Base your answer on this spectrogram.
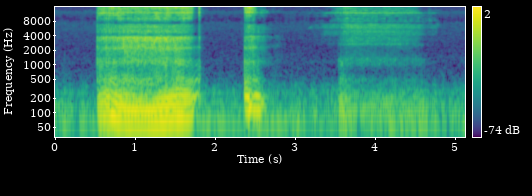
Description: Yellow Lab Sport has hilarious cartoon snore in a deep sleep with tongue hanging out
